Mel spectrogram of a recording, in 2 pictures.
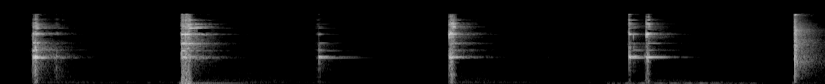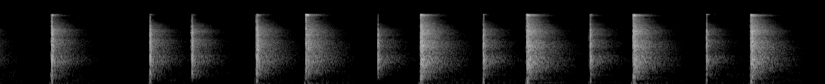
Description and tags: Various metal clanks and tinkles.
Recorded with Oktava-102 microphone and Behringer UB1202 mixer desk.
clink, tinkle, clank, metal, craft, foley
